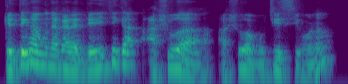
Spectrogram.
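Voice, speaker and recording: A man's voice: medium pitch, sing-song, normal speed. A man with a Uruguayan accent hosting a casual radio interview, rambling his way around his questions.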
